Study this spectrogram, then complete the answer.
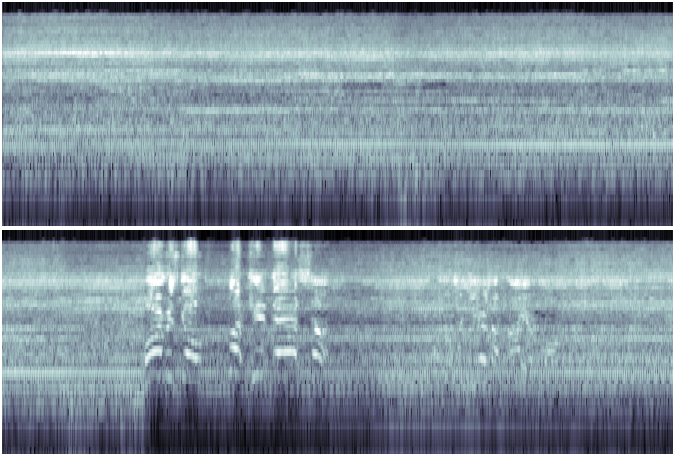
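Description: A sports car's engine roars loudly close by.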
